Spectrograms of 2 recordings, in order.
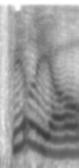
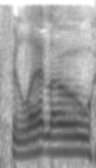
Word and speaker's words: phileo: Filio or phileo, however you want to pronounce it. P-H-I-L-E-O.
